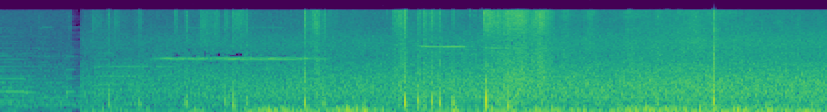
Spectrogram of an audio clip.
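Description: Wind rumbling on an outdoor microphone, with scattered crackles and rustles of a person moving on a snowy trail. A brief high steady tone sounds about a second and a half in.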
